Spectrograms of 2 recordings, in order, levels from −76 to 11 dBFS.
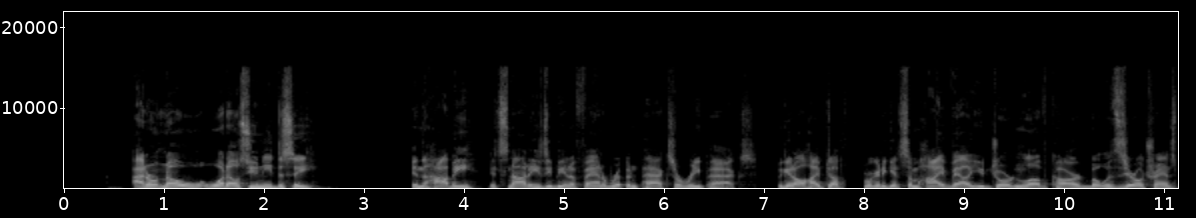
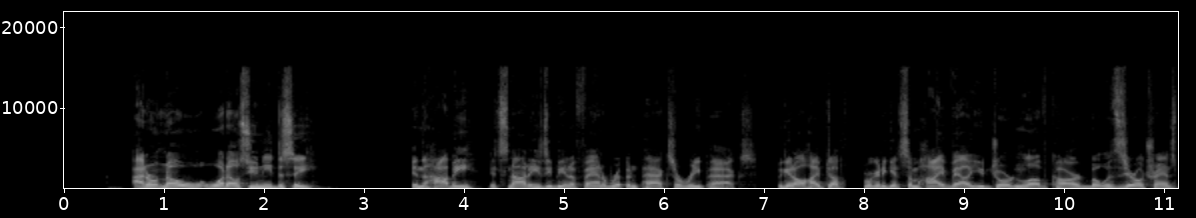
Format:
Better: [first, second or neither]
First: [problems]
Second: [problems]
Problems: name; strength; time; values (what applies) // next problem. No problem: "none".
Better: neither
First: audio cutting out; at 8 s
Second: audio cutting out; at 8 s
